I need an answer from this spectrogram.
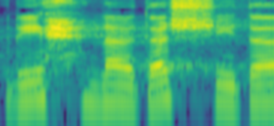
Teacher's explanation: বড় হাটি গলার মধ্যে হালকা চাপ দিয়ে উচ্চারণ করতে হবে। এখানে ছোট হা পড়লে হবে না।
